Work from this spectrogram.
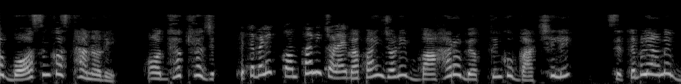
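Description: Throughout, nothing sounds above 10.6 kHz, and several kinds of smearing and swirl overlap. This likely comes from transcoding between lossy codecs, ending in a low-rate Vorbis stage.

At 2.13 s the speech cuts off mid-flow and stays silent until 2.42 s, about 0.27 s. A playback stall, with the player likely starved of data, fits this gap.

From 2.42 to 3.51 s the speech runs 1.25 times fast and sounds about four semitones sharp. This is catch-up at higher speed, recovering lost time before normal playback resumes.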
